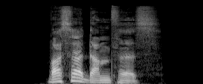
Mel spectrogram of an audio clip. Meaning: genitive singular of Wasserdampf
- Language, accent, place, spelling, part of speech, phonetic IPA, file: German, Germany, Berlin, Wasserdampfes, noun, [ˈvasɐˌdamp͡fəs], De-Wasserdampfes.ogg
